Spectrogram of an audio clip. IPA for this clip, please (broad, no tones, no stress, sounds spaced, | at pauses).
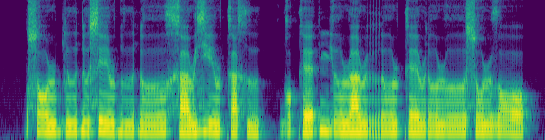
s ɔː ɹ b l ɯː ɗ ɯ s eː ɹ ɠ ɯː ɗ ɤː x a ɹ zʲ eː ɹ k a x ɯ | ɡ ɔ k ɛ | nʲ ɤː ɹ a ɹ r ɤː ɹ k ɛː ɹ ɾ ɤː ɹ ɤː s o ɹ ð ɔː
